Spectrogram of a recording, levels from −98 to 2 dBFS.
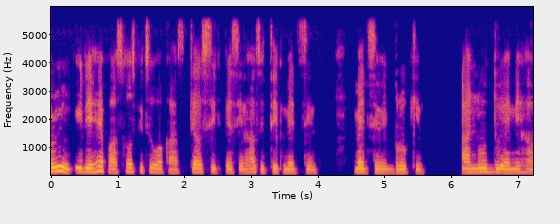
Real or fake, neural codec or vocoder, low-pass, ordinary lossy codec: fake; vocoder, 24 kHz, 100 mel bands, Vocos; 5.4 kHz; none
